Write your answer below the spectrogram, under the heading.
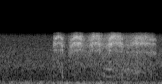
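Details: Black-throated blue warbler (Setophaga caerulescens) song in spring, recorded in trees at Great Neck, New York, on 8 May 2009: a lazy run of about five buzzy, husky notes over one second, with faint background hiss.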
